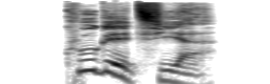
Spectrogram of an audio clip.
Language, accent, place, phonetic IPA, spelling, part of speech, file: German, Germany, Berlin, [kʰuːɡl̩ˈt͡siːɐ], Kugelzieher, noun, De-Kugelzieher.ogg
